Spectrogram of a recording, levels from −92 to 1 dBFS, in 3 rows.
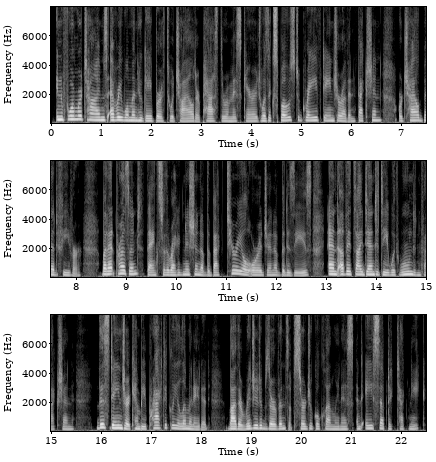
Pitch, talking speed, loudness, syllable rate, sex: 180 Hz, 165 wpm, -20 LUFS, 5.6 syllables/s, female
